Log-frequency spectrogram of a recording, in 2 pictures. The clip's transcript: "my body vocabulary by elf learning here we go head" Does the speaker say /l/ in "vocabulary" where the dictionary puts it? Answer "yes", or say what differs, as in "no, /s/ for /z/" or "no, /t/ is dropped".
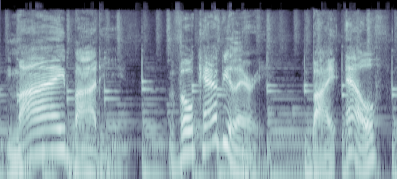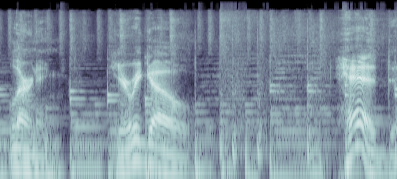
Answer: yes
